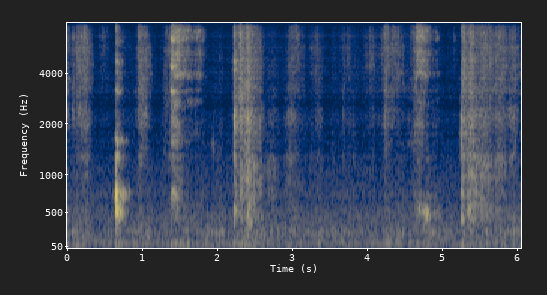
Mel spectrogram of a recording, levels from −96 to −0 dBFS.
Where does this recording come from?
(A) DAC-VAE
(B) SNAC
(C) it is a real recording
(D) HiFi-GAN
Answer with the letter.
D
